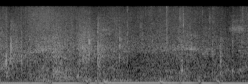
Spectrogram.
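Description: Crackly rustling of fir branches and needles as a cut Christmas tree is handled, over background music with a steady bass line.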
